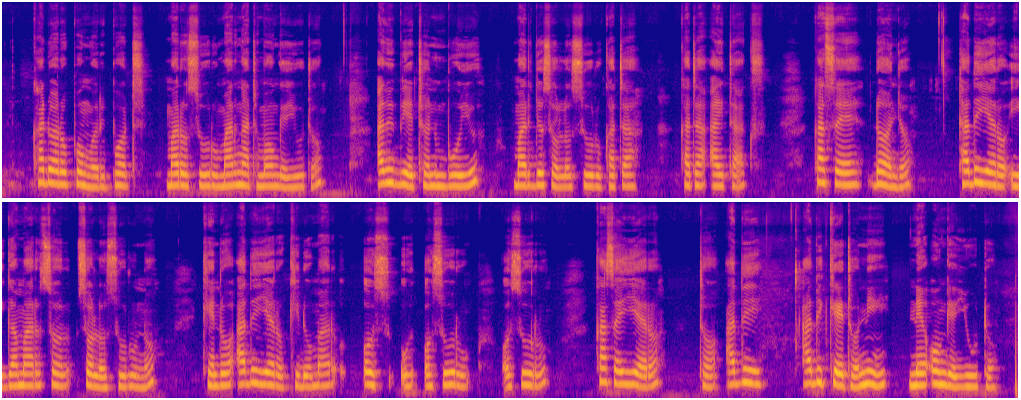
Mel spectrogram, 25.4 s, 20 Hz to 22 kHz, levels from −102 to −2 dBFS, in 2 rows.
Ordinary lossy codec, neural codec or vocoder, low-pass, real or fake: none; none; none; real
